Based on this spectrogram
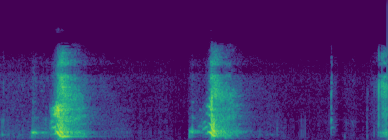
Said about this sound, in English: I'm going to sneeze.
